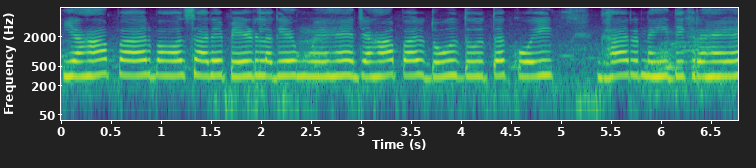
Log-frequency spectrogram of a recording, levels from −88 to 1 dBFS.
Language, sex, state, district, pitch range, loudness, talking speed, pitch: Hindi, female, Uttar Pradesh, Lucknow, 315-325 Hz, -11 LUFS, 170 wpm, 320 Hz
